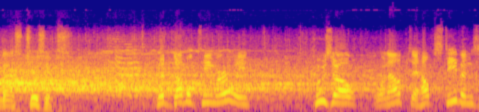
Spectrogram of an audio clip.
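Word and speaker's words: Cuozzo: Chris Kuzo wears number 27, spells his name C-U-O-Z-Z-O. Does not pronounce it like the old Minnesota Viking quarterback Gary Quazzo, Baltimore Colt quarterback.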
